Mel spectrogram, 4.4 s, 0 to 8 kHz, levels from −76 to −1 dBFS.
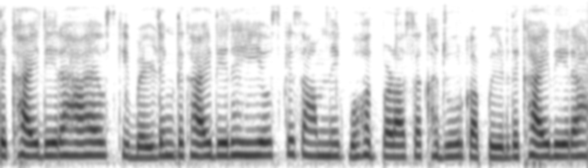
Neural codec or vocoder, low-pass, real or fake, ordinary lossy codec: none; 7.2 kHz; real; none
